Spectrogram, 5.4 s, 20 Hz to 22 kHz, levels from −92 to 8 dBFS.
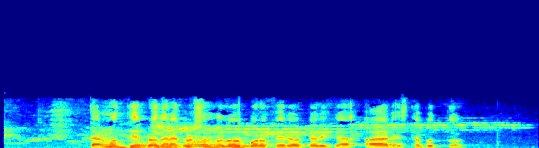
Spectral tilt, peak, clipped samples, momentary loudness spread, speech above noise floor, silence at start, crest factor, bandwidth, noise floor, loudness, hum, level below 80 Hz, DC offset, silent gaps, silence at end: -5.5 dB/octave; -2 dBFS; under 0.1%; 19 LU; 27 dB; 0.05 s; 16 dB; 7.6 kHz; -42 dBFS; -15 LUFS; none; -54 dBFS; under 0.1%; none; 0.25 s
